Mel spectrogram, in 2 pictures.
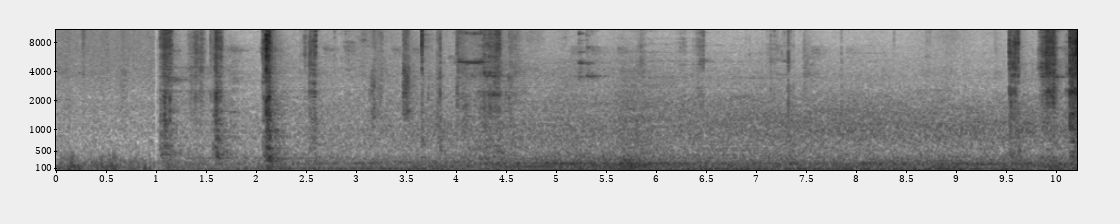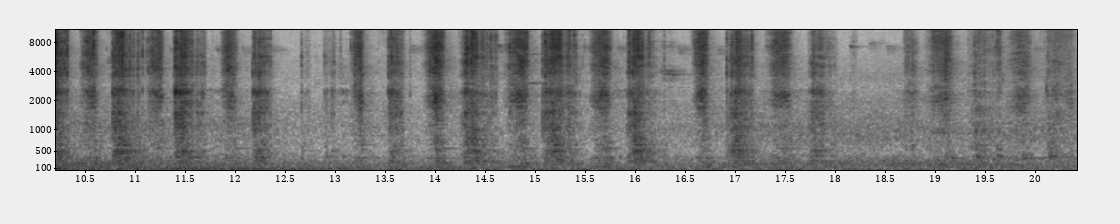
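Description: Steel file rasping across the cutters of a Husqvarna chainsaw chain clamped in a vise, sharpening it in quick even strokes about twice a second, most steadily in the second half.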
